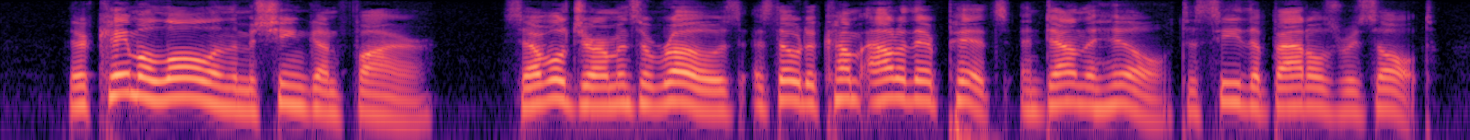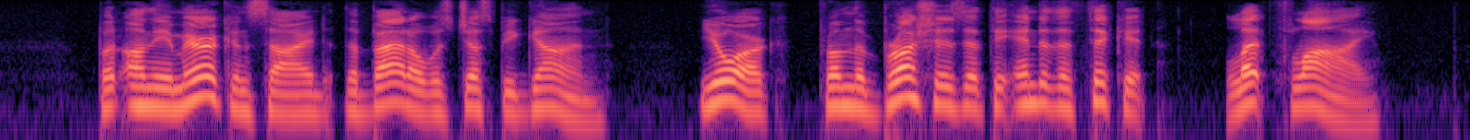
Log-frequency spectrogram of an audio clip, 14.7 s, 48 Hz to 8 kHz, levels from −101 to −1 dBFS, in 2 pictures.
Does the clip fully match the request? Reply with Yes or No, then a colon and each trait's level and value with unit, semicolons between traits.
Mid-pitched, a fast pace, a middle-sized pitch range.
Yes: medium, 165 Hz; fast, 210 wpm; average, 4.5 semitones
